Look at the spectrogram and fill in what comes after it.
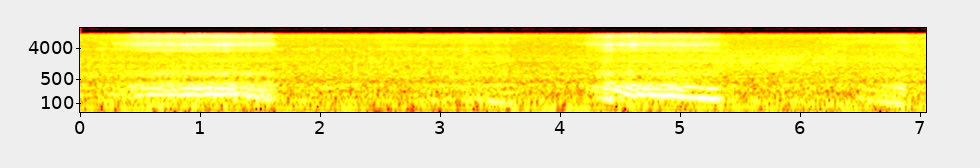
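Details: Sleeping female Beagle snoring loudly: two loud, low, rumbling snores on the in-breath about four seconds apart, with quiet breathing between; she sometimes snores loud enough to wake herself.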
